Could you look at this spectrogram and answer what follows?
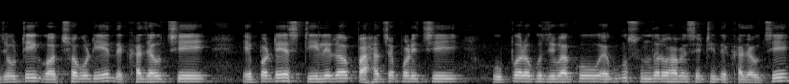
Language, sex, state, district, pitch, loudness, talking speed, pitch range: Odia, male, Odisha, Malkangiri, 135 Hz, -21 LUFS, 120 wpm, 130-140 Hz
